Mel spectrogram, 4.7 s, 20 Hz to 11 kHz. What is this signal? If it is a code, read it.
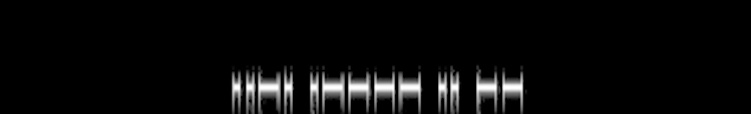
Morse code, heard as a keyed tone, about 30 wpm, 700 Hz. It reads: F1IM
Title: DXCC-100 Call Signs - 4 Characters - Repeated 3x - 30wpm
